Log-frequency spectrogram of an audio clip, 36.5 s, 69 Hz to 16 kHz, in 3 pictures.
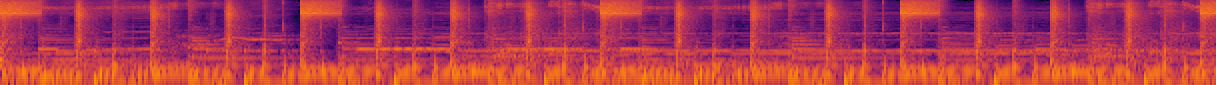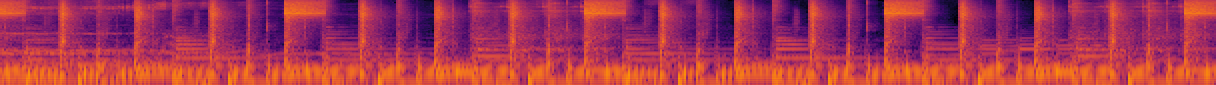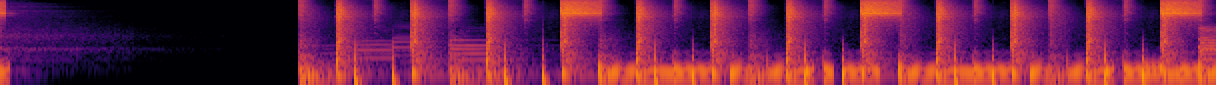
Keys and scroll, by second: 9.2 ctrl+space.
